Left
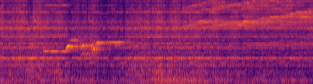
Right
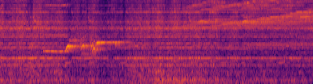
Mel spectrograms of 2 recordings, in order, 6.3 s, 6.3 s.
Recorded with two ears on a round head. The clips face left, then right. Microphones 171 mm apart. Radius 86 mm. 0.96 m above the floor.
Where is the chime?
80° left, 3 m.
